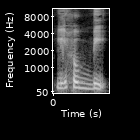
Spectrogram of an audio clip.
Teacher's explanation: ہا کو حلق سے ادا کرتے ہوئے جلد پڑھیں گے، با پر تشدید ہے تو ہا کو با سے ملائیں گے اور با کو سختی سے جلد پڑھیں گے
